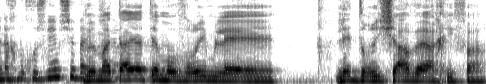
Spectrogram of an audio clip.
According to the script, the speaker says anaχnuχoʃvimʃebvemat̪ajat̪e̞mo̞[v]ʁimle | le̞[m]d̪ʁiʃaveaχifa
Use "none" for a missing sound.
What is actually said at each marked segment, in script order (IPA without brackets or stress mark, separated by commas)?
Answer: v, none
